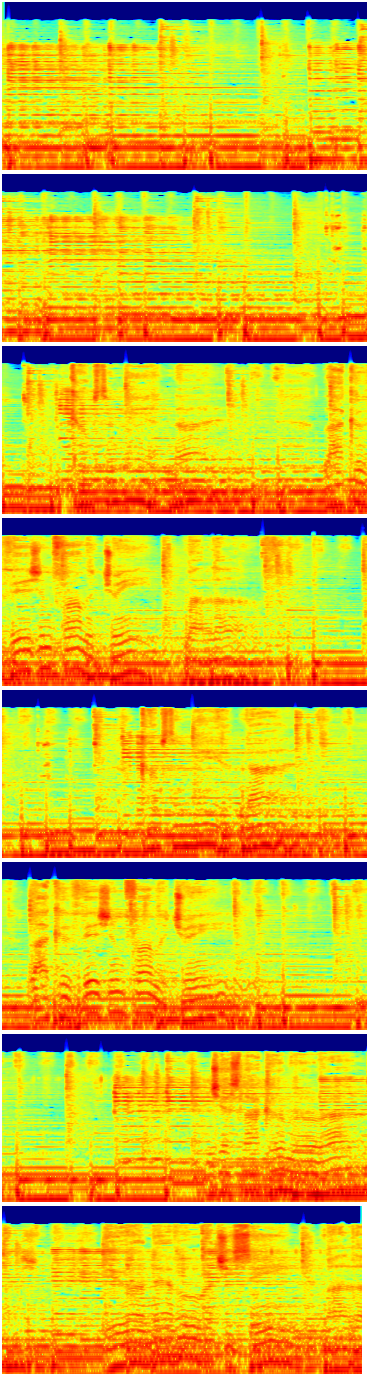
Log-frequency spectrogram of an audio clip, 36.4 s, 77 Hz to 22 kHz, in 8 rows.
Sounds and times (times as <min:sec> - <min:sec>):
Music: 0:00.0 - 0:36.4.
